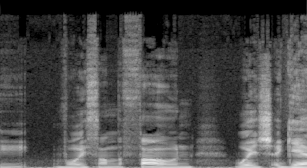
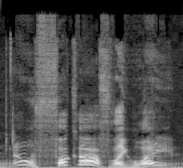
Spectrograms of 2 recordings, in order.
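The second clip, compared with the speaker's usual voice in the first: sudden much higher, sharp brush-off; exasperated outburst. Retold or imitated. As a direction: fling it off in disbelief. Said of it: "I would've just been like".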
